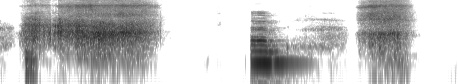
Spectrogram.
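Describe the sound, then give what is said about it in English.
Someone blows their nose: a long, forceful honking blast, a short voiced grunt, then a second, briefer blow. “Blow my nose.”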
